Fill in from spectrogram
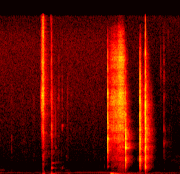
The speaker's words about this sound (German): Nimm mal dein Getränk in die Hand. Du kennst den Drill. Du weißt, wie es ist. Jo. Ja, ich bin ausgebildet. Gut, dann nimm das Getränk ans Mikro und kling, kling, klang, öffnen.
